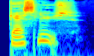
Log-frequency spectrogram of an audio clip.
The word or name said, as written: GASLYS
